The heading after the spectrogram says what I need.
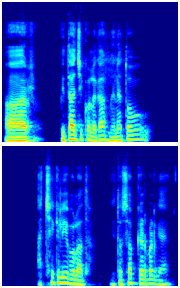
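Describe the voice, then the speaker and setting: A man explaining sound therapy in a relaxed podcast conversation, telling stories from his work and leaning hard on key words. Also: mid-range voice, measured pace. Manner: storytelling with anecdotes, emphatic rises on key words.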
